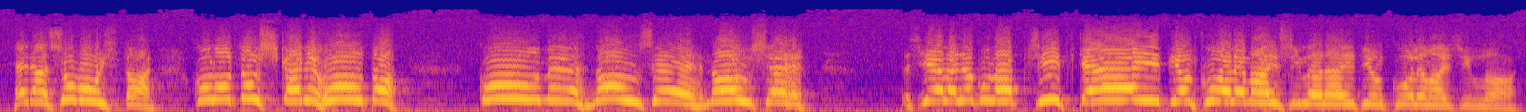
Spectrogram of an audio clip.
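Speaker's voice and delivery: high, loud anguished preaching; sermon climax, loud and high; shouted preaching. Acted. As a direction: shout out the suffering of the camp. Narrating the camp's anguished cries.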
